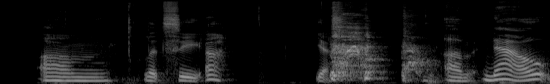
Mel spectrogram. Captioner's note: coughs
